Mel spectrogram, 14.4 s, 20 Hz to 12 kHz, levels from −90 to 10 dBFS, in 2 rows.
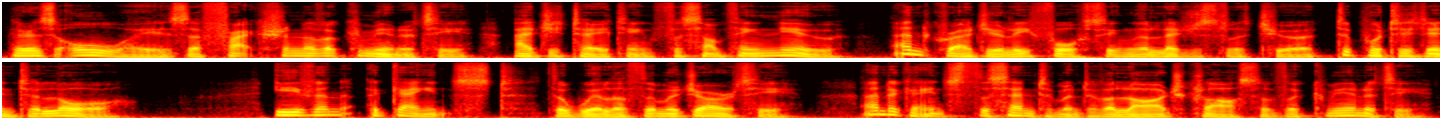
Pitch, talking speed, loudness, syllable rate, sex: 100 Hz, 165 wpm, -20 LUFS, 5.7 syllables/s, male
